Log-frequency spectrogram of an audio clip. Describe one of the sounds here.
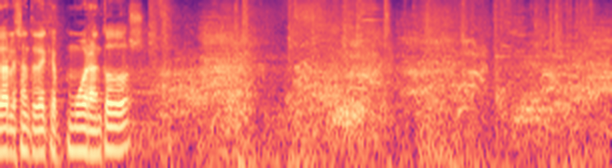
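Weapons clash and magic blasts crackle in a battle.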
